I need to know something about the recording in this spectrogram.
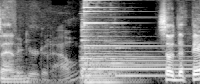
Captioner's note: bright chime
